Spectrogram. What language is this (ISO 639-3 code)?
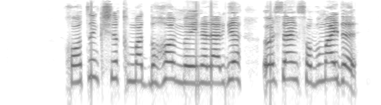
uzb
